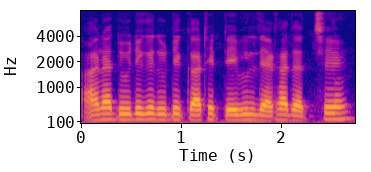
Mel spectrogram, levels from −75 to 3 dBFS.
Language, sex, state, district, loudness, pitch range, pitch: Bengali, male, West Bengal, Cooch Behar, -15 LUFS, 140-155 Hz, 150 Hz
